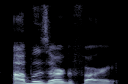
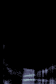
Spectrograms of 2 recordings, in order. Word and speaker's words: Abu Dhar al-Ghifari: It's Abu Zarafari. The Gafari part you don't stress or double the F sound. So, a soft F. Gafari.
